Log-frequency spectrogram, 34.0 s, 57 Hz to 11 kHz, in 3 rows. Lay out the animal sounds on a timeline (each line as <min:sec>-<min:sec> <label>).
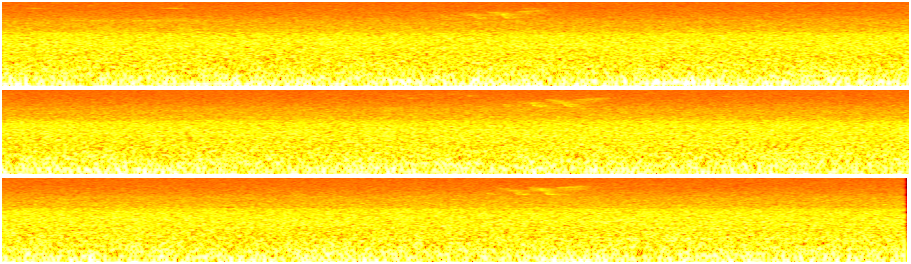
0:00.3-0:00.7 Brown Creeper (Certhia americana)
0:01.9-0:02.4 Brown Creeper (Certhia americana)
0:05.7-0:06.9 Black-throated Blue Warbler (Setophaga caerulescens)
0:17.5-0:18.9 Black-throated Blue Warbler (Setophaga caerulescens)
0:28.7-0:30.2 Black-throated Blue Warbler (Setophaga caerulescens)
